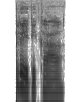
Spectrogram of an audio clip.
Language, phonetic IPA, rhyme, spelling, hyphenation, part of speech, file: Hungarian, [ˈpreːdikaːl], -aːl, prédikál, pré‧di‧kál, verb, Hu-prédikál.ogg
- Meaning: 1. to preach (to give a sermon) 2. to preach, lecture, scold (to give lengthy moral instructions expressing reproach)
